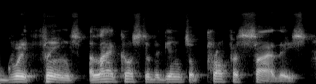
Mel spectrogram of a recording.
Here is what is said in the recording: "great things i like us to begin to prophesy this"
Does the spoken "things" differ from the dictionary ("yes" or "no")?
no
